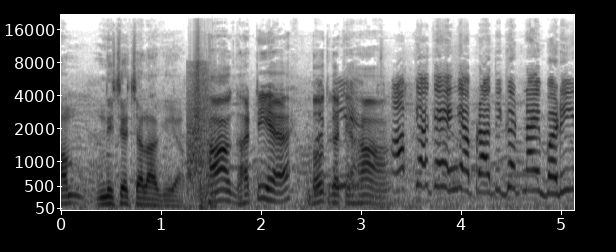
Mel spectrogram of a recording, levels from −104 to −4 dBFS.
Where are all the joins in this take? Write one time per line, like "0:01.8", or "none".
0:01.3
